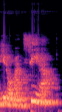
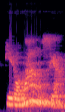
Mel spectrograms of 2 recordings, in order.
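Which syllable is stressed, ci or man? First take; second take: ci; man. First: The stress falls on the syllable ci. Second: The stress falls on the syllable man. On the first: "cerrada con fuerza, en contacto con la abierta" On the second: "mayor fuerza ¿dónde? En man"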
